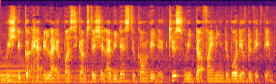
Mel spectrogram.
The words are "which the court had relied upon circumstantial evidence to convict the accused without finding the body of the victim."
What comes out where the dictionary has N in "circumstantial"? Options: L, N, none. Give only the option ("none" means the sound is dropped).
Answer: none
